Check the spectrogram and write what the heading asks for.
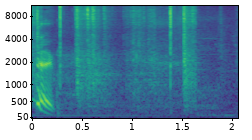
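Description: A few light, sharp clicks and a faint rustle, the kind made by handling wire netting or the camera, after a spoken word at the start.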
